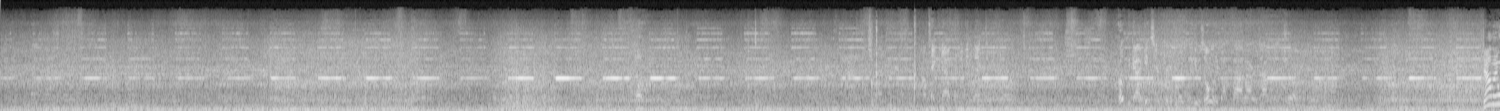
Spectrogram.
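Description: Loud backup alarm of a heavy truck beeping in a steady repeating pattern as the truck reverses, over the low rumble of its running engine.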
